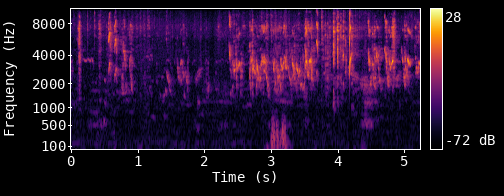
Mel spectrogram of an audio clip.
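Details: Budgerigars chirp softly at first, then break into denser high twittering chatter after a dull thump partway through.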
